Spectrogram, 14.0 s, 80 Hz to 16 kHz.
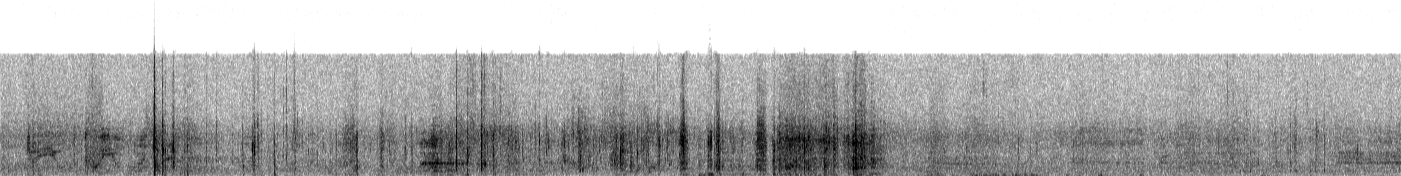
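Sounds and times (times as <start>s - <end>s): keepnet rustling: 0.1s - 9.6s
fish flapping and splashing: 2.2s - 8.9s.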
